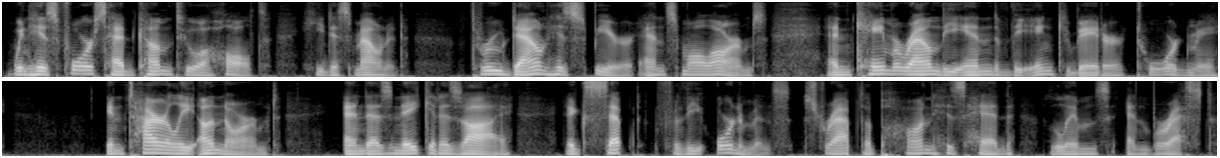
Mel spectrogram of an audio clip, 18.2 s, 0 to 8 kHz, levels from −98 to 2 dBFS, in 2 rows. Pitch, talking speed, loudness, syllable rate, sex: 110 Hz, 150 wpm, -24 LUFS, 4.3 syllables/s, male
